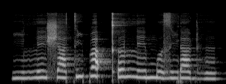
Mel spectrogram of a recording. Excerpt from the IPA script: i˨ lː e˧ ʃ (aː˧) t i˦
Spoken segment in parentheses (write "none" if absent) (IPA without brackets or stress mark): a˧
